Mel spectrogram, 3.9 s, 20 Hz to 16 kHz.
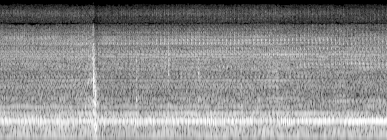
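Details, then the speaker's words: Schenker Zen100 solar-powered watermaker on first startup, running at six bar, building toward six to eight bar: smooth, steady low hum with one brief click, no knocking or rattle; normal pump running, quieter than the previous unit. "donc ça va bien en ce moment ça sonne bien, tout fonctionne bien, la pompe est très fluide, je dois admettre qu'elle est très silencieuse par rapport à la dernière que nous avions"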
